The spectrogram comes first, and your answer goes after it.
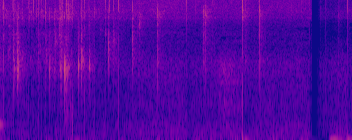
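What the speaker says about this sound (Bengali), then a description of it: "ওই তেলের মধ্যে দিয়ে দেবো আমি জিরে তেজপাতা আর শুকনো লঙ্কা ফোড়ন" Cumin seeds, bay leaf and dried chilli tempering in hot oil for a Bengali bottle gourd dish, giving a steady close sizzle and crackle throughout with no talk.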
